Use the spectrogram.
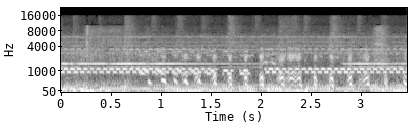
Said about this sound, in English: Is that the fart phone? Yes. Was that the fart phone? That was the fart phone. I want to hear that again. It's the fart phone.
